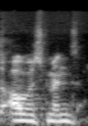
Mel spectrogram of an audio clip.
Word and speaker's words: Osman: How do you pronounce Osman's? Osman. – Chetty Osman. Yeah.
